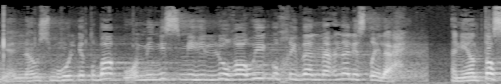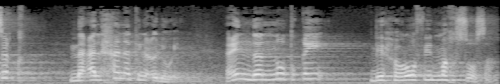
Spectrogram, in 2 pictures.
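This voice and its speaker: A man teaching tajweed to a class. He repeats key terms, quizzes his students and recites Quranic words slowly as examples. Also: sits high, long reverb tail. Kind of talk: classroom lecture.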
